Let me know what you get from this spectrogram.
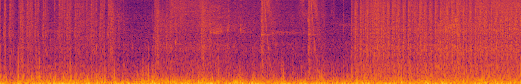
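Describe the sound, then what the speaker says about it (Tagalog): A Gatling gun in a video game fires in a dense, continuous roar of rapid shots, loud and close throughout, with the barrage briefly thinning midway before resuming at full intensity. "So gagamitin ko to si Gatling Gun. Gatling Gun tara dito."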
